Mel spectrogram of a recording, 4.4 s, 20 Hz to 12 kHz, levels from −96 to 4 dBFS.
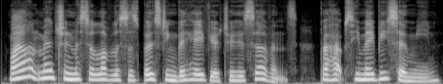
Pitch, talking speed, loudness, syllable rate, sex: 205 Hz, 215 wpm, -15 LUFS, 6.4 syllables/s, female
